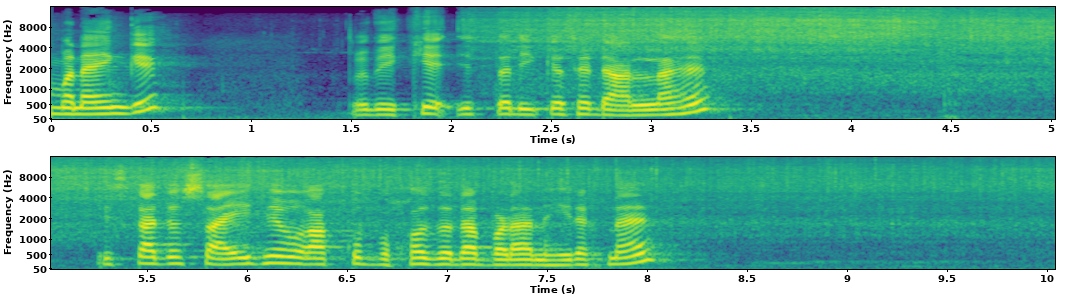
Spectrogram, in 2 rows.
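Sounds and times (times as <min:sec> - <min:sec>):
batter sizzling in a pan: 0:02.0 - 0:10.0.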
